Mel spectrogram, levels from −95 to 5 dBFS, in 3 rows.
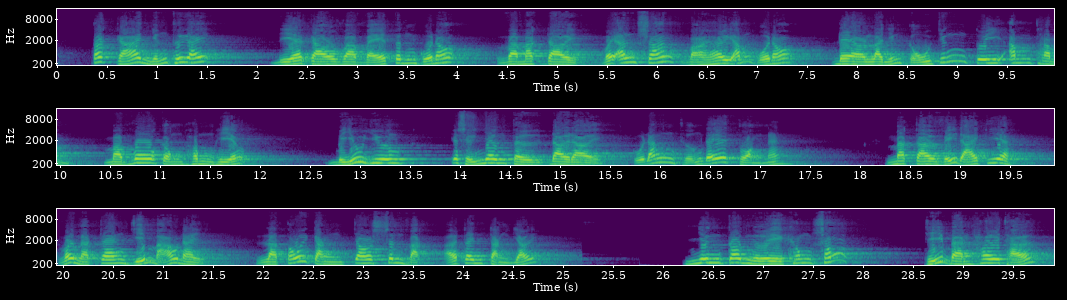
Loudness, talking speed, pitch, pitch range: -19 LUFS, 160 wpm, 225 Hz, 160-255 Hz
